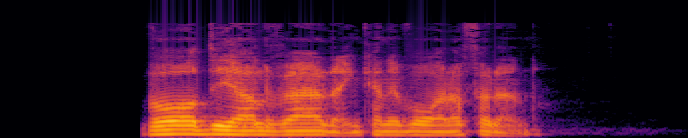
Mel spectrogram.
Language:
Swedish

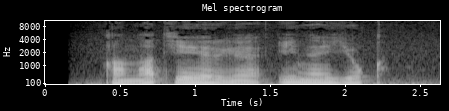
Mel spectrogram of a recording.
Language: Bashkir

